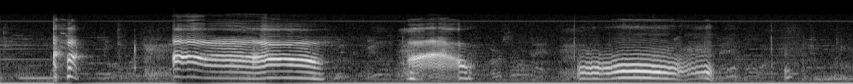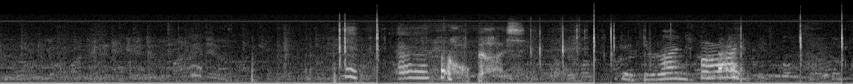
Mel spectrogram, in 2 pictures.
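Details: Infant's playful voluntary (imitated) fake cough: a few short, forced cough-like bursts between voiced babbling and squeals.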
